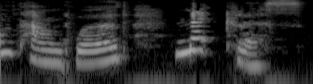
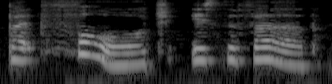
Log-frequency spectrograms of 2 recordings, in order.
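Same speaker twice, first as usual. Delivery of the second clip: ordinary talk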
